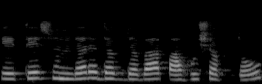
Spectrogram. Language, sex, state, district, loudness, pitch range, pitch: Marathi, female, Maharashtra, Dhule, -33 LUFS, 240-275 Hz, 255 Hz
